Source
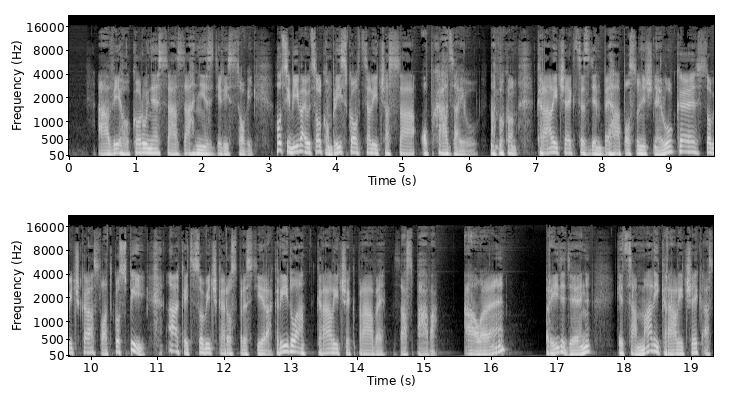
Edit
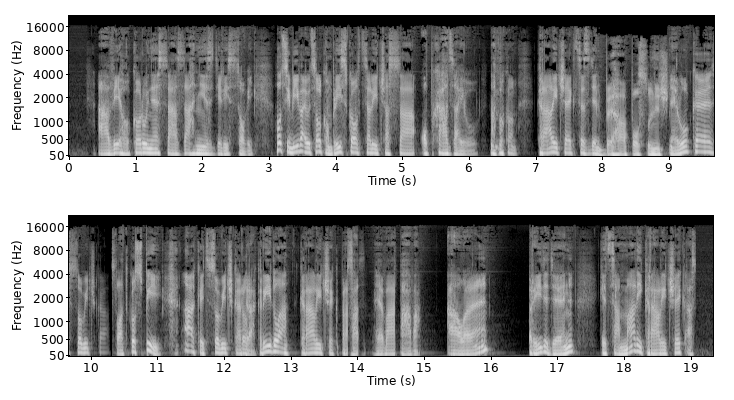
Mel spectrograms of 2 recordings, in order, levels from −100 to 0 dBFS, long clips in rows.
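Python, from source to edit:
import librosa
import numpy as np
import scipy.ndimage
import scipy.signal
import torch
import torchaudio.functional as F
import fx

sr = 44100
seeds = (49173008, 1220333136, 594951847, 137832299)

y = fx.studio_fade_out(x, sr, start_s=9.49, length_s=0.6)
y = fx.edit(y, sr, fx.fade_out_to(start_s=6.44, length_s=0.62, curve='qua', floor_db=-19.5),
    fx.speed_span(start_s=7.96, length_s=0.79, speed=0.77),
    fx.cut(start_s=12.11, length_s=0.49),
    fx.reverse_span(start_s=14.11, length_s=0.71), tone=tone)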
